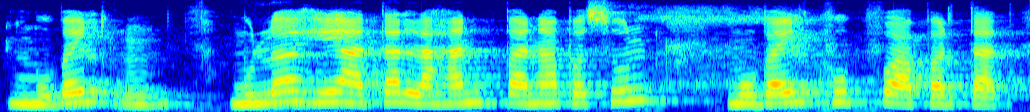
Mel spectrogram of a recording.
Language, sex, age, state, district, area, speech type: Marathi, female, 18-30, Maharashtra, Washim, rural, spontaneous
